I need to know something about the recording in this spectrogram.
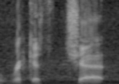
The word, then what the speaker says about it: ricochet: it's kind of a ricochette I believe the correct terminology is a ricochet I say it like the word is read ricochette all right words now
